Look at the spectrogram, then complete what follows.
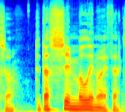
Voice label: "syml" Welsh

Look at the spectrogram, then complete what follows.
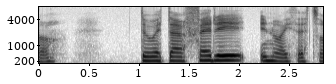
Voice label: "fferru", Welsh

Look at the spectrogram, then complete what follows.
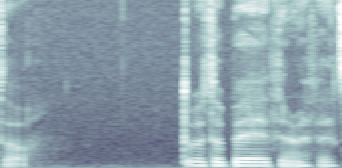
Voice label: "bedd", Welsh

